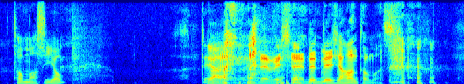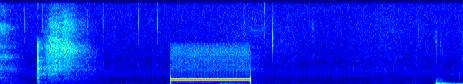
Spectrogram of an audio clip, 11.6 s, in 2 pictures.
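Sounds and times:
speech: 0.2 - 1.1, 2.5 - 5.6
laughter: 2.6 - 4.1, 4.8 - 5.5
telephone tone while placing a call: 7.9 - 9.0
soft low thump: 11.2 - 11.5.

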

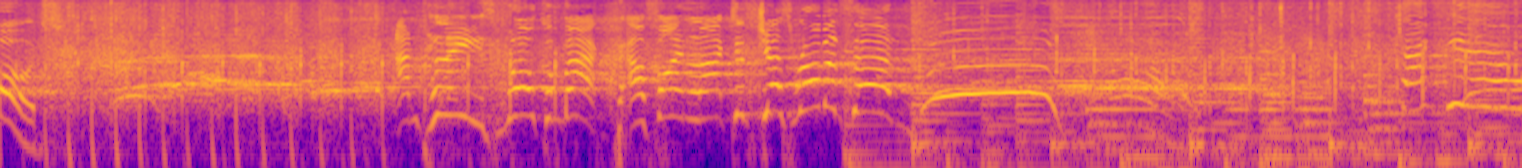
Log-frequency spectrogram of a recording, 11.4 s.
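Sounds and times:
audience applause: 0.0 - 5.2, 6.7 - 11.4
speech: 0.2 - 0.7, 4.5 - 6.6.

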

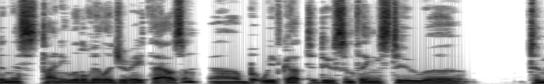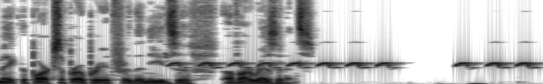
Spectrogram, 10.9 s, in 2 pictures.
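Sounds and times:
speech: 0.0 - 8.7
Audubon clock chirping a bird call: 7.1 - 10.8.

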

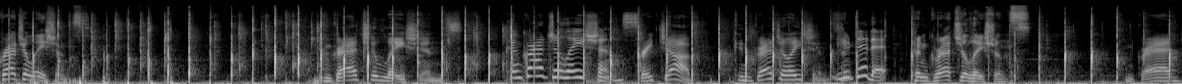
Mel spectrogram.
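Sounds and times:
speech: 0.0 - 1.0, 3.2 - 10.4, 11.2 - 11.8
sharp separate claps: 0.0 - 11.8.

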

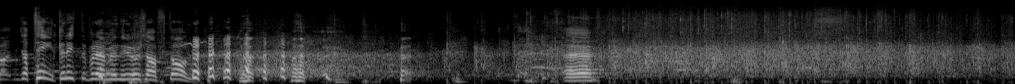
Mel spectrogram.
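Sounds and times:
speech: 0.2 - 4.2, 5.6 - 6.1
laughter: 1.0 - 6.0
audience applauding: 2.4 - 10.1.

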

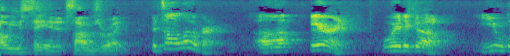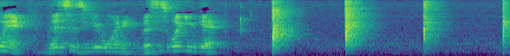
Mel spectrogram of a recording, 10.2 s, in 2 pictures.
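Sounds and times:
speech: 0.0 - 7.4
single person clapping slowly: 7.8 - 10.1.

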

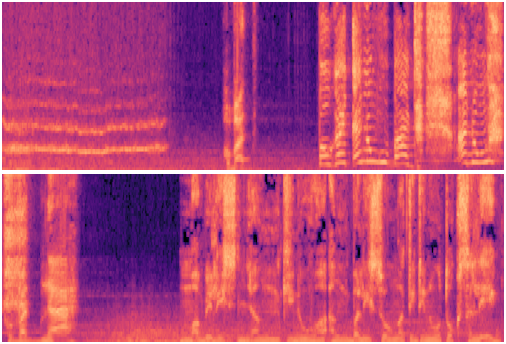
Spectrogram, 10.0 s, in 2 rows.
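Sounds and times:
taxi tires skidding while braking suddenly: 0.0 - 1.8
speech: 2.2 - 2.6, 3.2 - 5.9, 6.8 - 10.0.

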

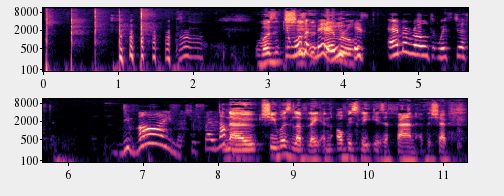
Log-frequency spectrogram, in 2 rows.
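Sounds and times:
sharp dry hand claps: 0.0 - 1.7
speech: 1.0 - 5.9, 6.7 - 11.3.

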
